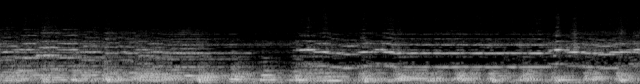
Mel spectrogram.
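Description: Wind band playing a pasodoble, clarinets and brass carrying the melody over a steady beat.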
